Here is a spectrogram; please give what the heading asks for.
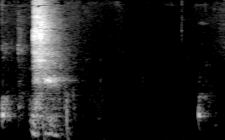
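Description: A single sharp sneeze bursts out near the start, followed by quiet room tone and a faint short vocal sound toward the end.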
